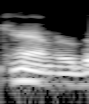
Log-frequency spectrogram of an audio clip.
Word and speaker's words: Kanner: It looks like Kanner, but it's pronounced Kanner.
